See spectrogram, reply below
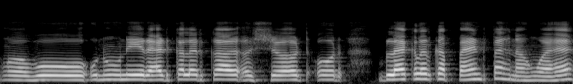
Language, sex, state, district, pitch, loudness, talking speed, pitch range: Hindi, female, Odisha, Khordha, 215 Hz, -15 LUFS, 155 wpm, 205-230 Hz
